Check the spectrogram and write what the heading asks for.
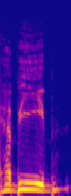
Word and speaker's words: Khabib: No, I'm sorry, Khabib is how you pronounce it.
